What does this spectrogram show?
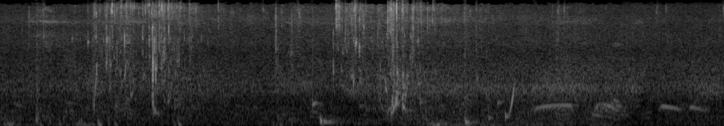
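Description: Water splashing and gurgling at the bank as a hooked pike is played close in on light float tackle, with a few sharp knocks. A few short warbling chirps follow in the second half.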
